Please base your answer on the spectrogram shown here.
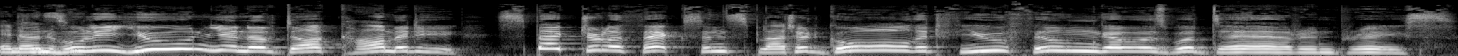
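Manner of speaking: put-on, scary, spooky storyteller voice. Reading a passage aloud in a scary Halloween voice. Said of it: "I'm going to read it in my scary Halloween voice".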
